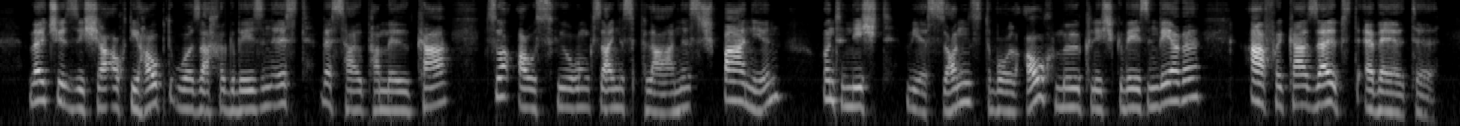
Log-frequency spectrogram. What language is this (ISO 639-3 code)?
deu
